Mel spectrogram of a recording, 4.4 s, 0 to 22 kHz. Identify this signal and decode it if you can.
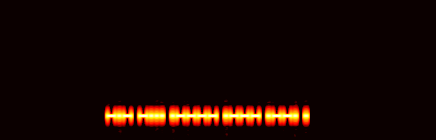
Morse code, heard as a keyed tone, about 43 wpm, 700 Hz. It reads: KB1JPE
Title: USA Call Signs - 6 Characters - Repeated 3x - 45wpm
